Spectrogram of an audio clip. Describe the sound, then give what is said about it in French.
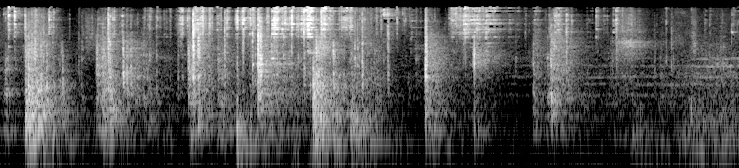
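A heavy door is opened at Notre-Dame cathedral at the morning opening, with many loud clunks, knocks and rattling scrapes following one another in uneven bursts. “Là, il faut que j'ouvre la porte.”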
